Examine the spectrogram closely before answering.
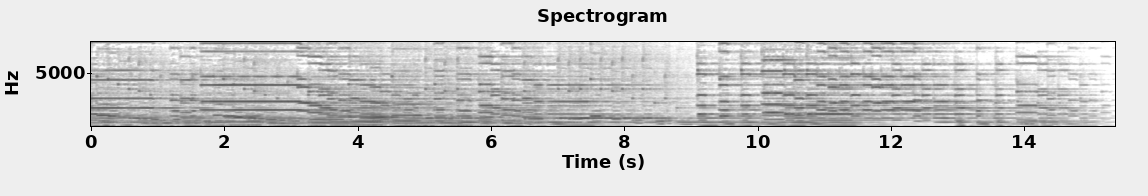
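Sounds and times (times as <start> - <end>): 
digital organ playing: 0.0 - 15.3.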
